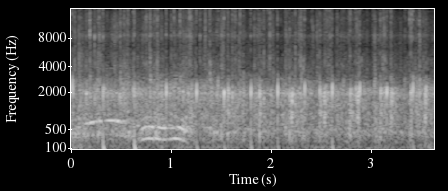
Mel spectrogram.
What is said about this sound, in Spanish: Si va a aplaudir, hágalo a Cristo con gozo.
